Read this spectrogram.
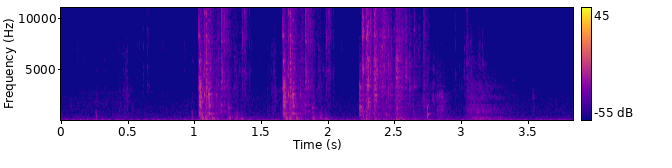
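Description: Sharp hits land in quick succession as a sword strikes a skeleton.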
